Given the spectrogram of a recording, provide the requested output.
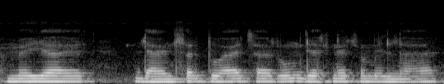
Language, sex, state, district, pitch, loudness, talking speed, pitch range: Hindi, male, Maharashtra, Mumbai Suburban, 135 Hz, -15 LUFS, 160 wpm, 130-135 Hz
